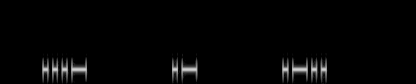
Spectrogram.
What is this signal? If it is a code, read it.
Morse code, heard as a keyed tone, about 25 wpm, spaced as for 9 wpm, 700 Hz. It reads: VAL
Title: USA Call Signs - 6 Characters - 6x Character Spacing - 25wpm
